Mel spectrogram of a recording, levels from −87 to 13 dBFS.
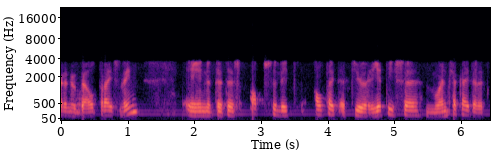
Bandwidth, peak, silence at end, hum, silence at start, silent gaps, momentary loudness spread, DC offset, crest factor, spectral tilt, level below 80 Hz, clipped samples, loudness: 3.9 kHz; -6 dBFS; 0.1 s; none; 0 s; none; 7 LU; under 0.1%; 18 dB; -9.5 dB/octave; -66 dBFS; under 0.1%; -23 LUFS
